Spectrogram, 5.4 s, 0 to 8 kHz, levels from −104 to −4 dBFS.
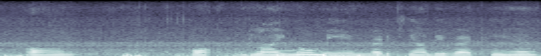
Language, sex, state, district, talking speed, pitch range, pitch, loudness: Hindi, female, Punjab, Fazilka, 80 wpm, 200-215 Hz, 205 Hz, -17 LUFS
